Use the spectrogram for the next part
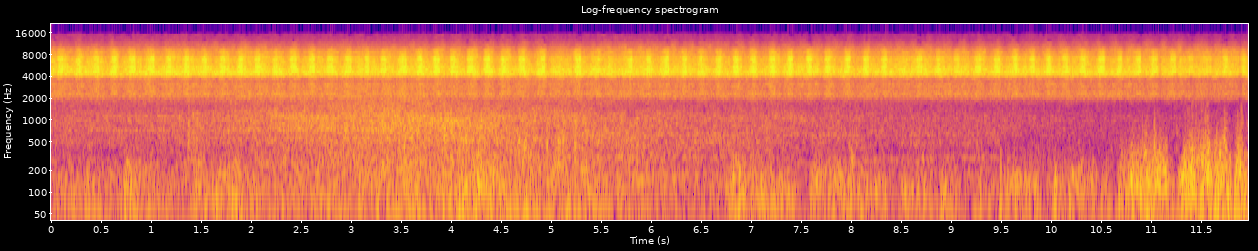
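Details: Chorus of cicadas on the heights overlooking Bandol harbour, Var, southern France, Mediterranean coast. A steady, piercing high-pitched drone throbs quickly and without pause, with gusty low wind buffeting underneath and some surf-like rushing.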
